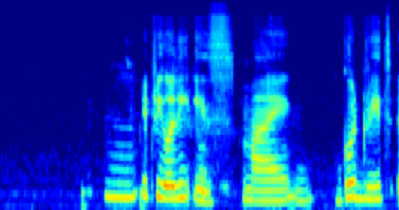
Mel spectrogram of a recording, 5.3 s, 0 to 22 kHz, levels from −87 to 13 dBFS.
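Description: At 3.07 to 3.09 s, just after "it really", a lost packet was rebuilt from error correction. No gap. The 20 ms patch sounds briefly rougher and noisier.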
